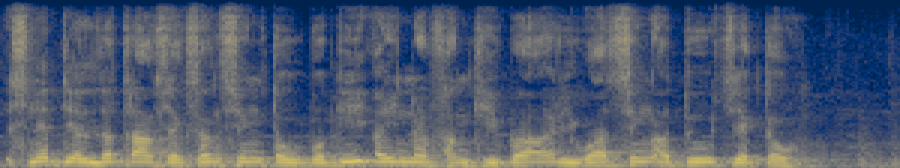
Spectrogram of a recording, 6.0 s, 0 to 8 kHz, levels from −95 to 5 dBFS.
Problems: constant background noise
